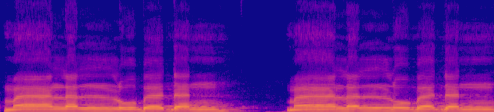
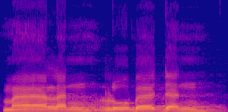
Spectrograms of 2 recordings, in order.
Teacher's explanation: Apabila tanwin bertemu dengan lam, maka tanwin dilebur ke huruf lam tanpa ditahan dan tanpa disertai dengan gunnah.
